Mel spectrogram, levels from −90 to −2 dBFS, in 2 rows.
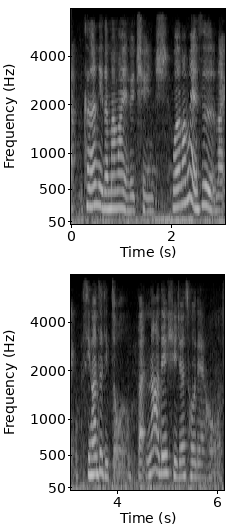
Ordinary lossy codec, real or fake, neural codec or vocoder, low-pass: none; fake; vocoder, 44.1 kHz, 128 mel bands, Pupu-Vocoder; 7.2 kHz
